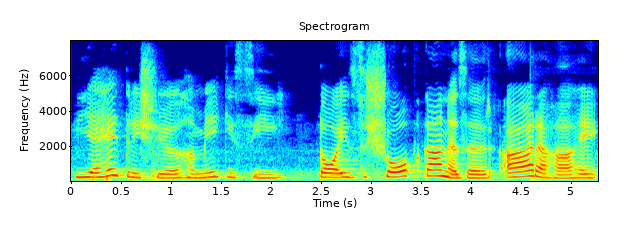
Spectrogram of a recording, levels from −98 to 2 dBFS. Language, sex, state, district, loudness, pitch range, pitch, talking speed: Hindi, male, Punjab, Fazilka, -15 LUFS, 220-270 Hz, 245 Hz, 125 wpm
